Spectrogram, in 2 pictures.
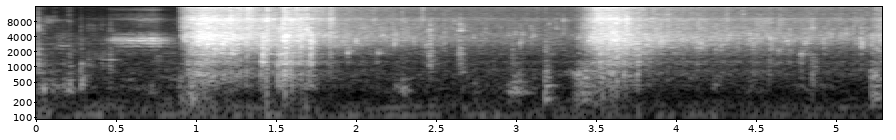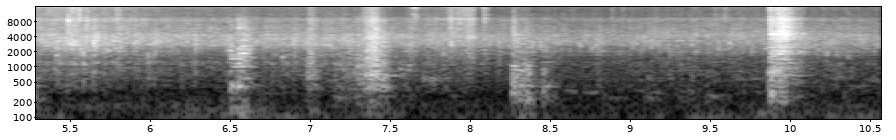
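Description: Potatoes fry in hot mustard oil with a steady sizzle and crackle, broken by occasional clatters and stirring noises close by.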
